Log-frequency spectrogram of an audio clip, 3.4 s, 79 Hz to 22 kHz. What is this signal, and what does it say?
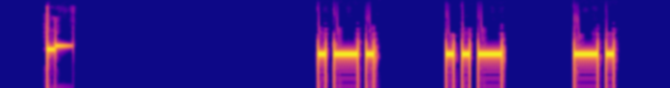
Morse code, heard as a keyed tone, about 30 wpm, spaced as for 17 wpm, 700 Hz. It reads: RUN
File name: course / 30:10wpm / 115 Lesson 19f - Letter w - Words 30wpm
